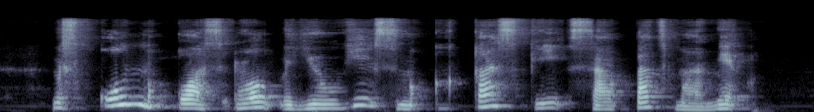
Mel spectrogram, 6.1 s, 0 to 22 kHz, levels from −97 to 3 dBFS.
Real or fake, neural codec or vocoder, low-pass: fake; codec, 44.1 kHz, 2.6 kbps, SNAC; 10.8 kHz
